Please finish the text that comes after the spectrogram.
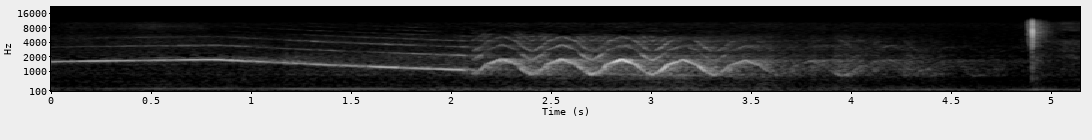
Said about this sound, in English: the street that I live on is directly um, going to the hospital. So every single time there's an ambulance that comes by, he always goes woo woo woo and puts his lights on.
